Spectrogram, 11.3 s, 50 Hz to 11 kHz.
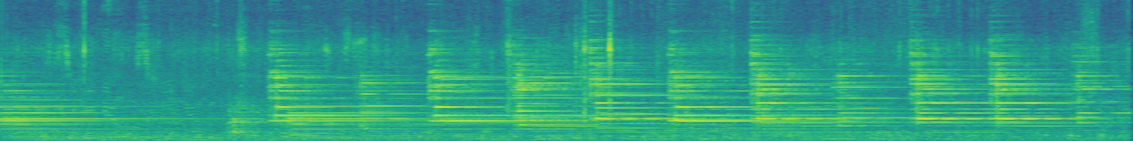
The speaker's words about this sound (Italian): Immagina 43 campane che iniziano a rintoccare e 32 statue a grandezza naturale che prendono vita sopra la tua testa.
